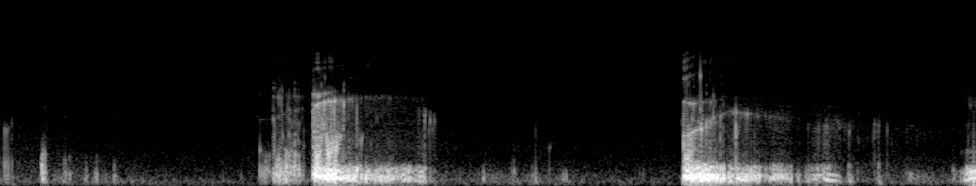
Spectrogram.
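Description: Two loud, low gurgling rumbles with quieter bubbling between them, ordinary stomach growling that can come with hunger.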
